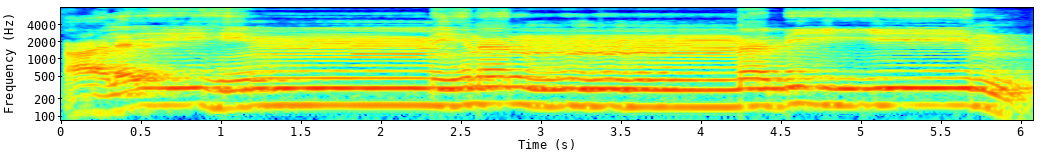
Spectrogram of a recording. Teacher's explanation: സാക്കിനത്തായ മീം ശേഷമുള്ള മീമിൽ പൂർണ്ണമായും ലയിപ്പിച്ച് മണിക്കണം. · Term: ഇദ്ഗാം ഷഫവി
